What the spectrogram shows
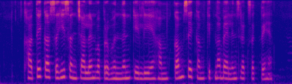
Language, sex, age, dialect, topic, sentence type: Hindi, female, 18-24, Garhwali, banking, question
